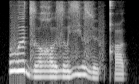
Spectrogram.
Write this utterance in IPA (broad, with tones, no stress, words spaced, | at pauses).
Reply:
vɘ˥d͡zɯ˩ ʁɯ˩zɯ˩ zʲə̤˥ zy˩fqʰə˩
